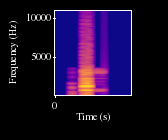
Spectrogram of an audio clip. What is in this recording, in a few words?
Police Tac, p25; wake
